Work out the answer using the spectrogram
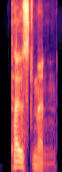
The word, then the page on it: postman: British English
